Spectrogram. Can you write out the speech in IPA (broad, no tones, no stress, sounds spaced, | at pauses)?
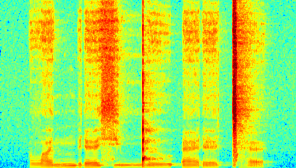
lˠ ɛ n ŋ ɪ ɾ ɛ sʲ ə ŋ͡ǃ ə ʊ̯ ʔ æ ɾ ɛ ɡ͡ǀ æ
